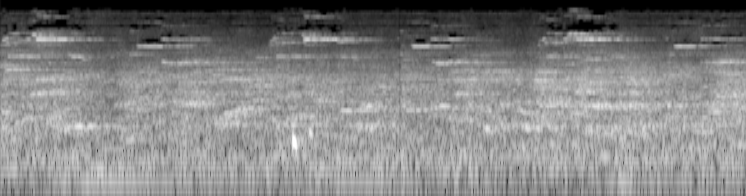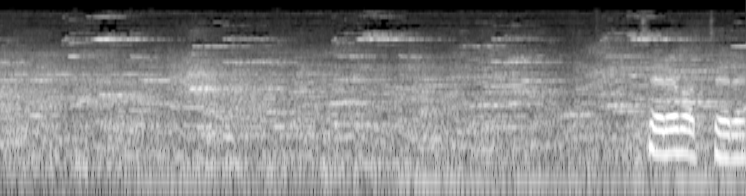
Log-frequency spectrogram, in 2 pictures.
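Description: An arcade ride plays a tinny electronic tune.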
